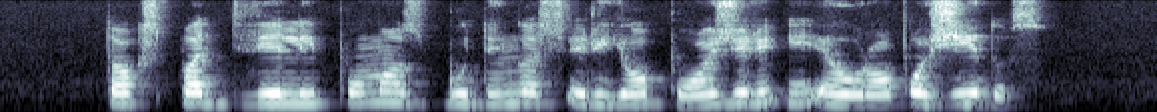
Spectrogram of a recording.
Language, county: Lithuanian, Vilnius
